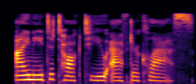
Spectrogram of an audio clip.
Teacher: I need to talk to you after class stresses need, talk, and class, while the other words are lighter. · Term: stressed words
